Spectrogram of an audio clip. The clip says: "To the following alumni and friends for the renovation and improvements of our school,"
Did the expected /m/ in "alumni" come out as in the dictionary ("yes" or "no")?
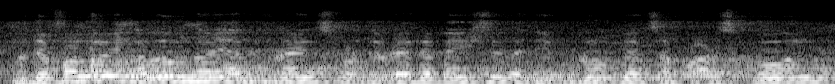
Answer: no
